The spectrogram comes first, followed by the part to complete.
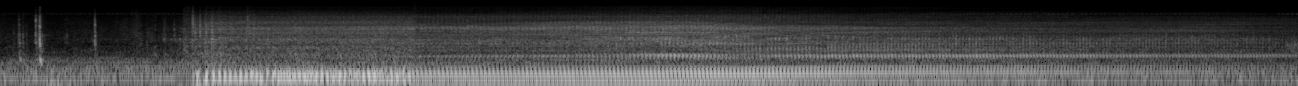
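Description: Motor scooter being started: a click or two from the ignition, then the engine catches about two seconds in and idles briefly. The scooter then pulls away, its engine note rising and then fading steadily as it rides off.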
